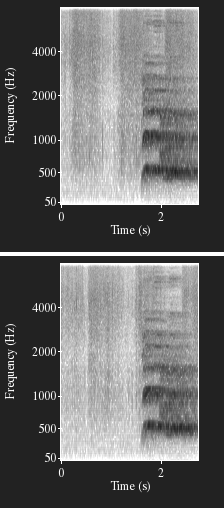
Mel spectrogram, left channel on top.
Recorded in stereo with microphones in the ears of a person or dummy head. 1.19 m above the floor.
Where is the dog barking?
55° left (ahead or behind), 6 m.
